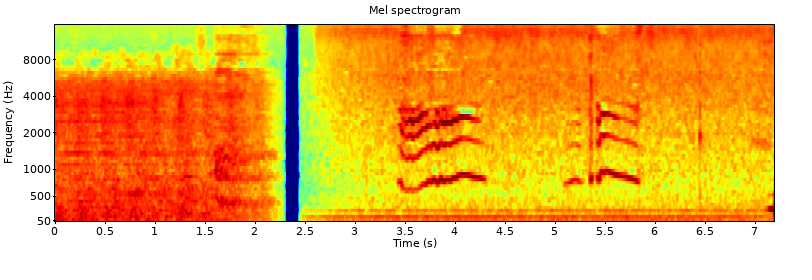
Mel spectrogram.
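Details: Domestic cat giving two drawn-out meows after a noisy opening of about two seconds. The first call is longer, rising then falling, and the second is short, with a steady low hum in the background.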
